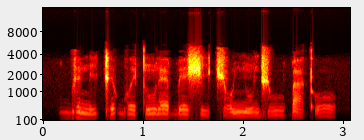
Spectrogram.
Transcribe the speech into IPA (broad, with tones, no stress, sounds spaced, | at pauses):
ɡ͡b ɪ˦˨ n i˦ kʼ ɪ˦ ɡʷ e˨ t ũ˦ ɾ ɛ˦ ɓ e˦ ʃ i˨ t͡ʃ o˨ ɲ ũ˨ d͡ʒ uː˦ ɓ a˨ kʼ o˦˨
